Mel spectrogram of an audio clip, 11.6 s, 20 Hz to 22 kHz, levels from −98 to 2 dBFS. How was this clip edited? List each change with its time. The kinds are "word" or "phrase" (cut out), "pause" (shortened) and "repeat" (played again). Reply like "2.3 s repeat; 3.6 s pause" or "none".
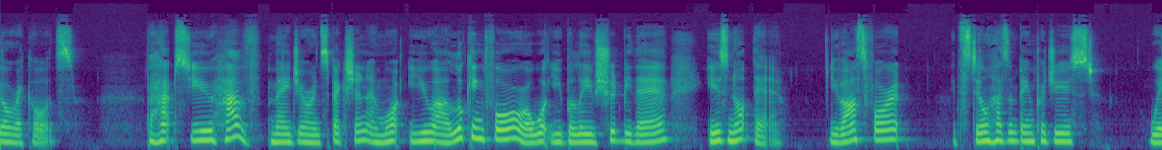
none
